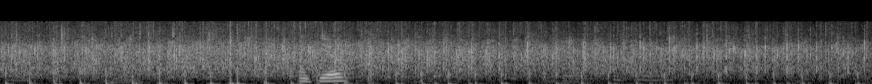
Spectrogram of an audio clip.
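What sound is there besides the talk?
audience applause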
